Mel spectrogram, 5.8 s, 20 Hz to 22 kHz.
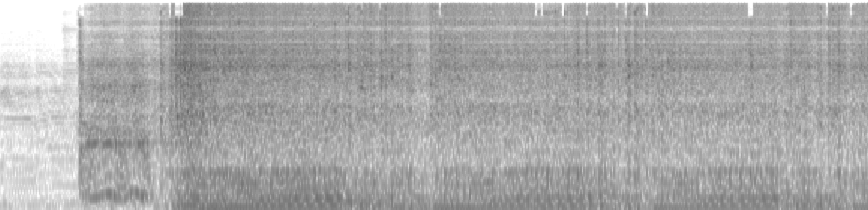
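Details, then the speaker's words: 1954 Chevrolet after sitting two decades, restarted after new part fitted, fuel leaks present; cranks briefly and settles straight into smooth even idle, no stumble, tick or knock, likened to a Swiss watch; normal idle. "you hear that that's a Swiss watch you don't hear those very often on this channel but that's what it sounds like"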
